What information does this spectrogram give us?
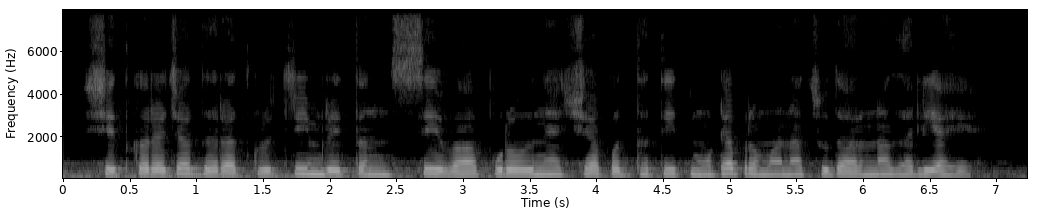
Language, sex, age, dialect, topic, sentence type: Marathi, female, 18-24, Varhadi, agriculture, statement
